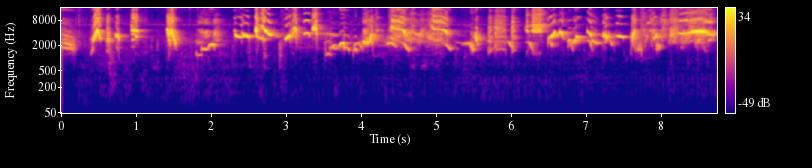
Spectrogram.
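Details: White-crowned shama singing to stir up other shamas: a busy, varied stream of sharp chirps, rising and falling whistled slurs and squawky notes, delivered almost without pause throughout, high-pitched and energetic.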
